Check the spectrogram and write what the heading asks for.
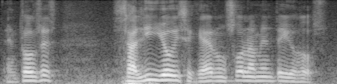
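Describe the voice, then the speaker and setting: A man with a slightly raised pitch recounts old events in an animated way. He often breaks off and restarts his sentences as a talk-show guest. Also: moderate pace. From Peru. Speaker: lawyer guest. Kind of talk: conversational storytelling interview. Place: studio of a live-streamed talk show.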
